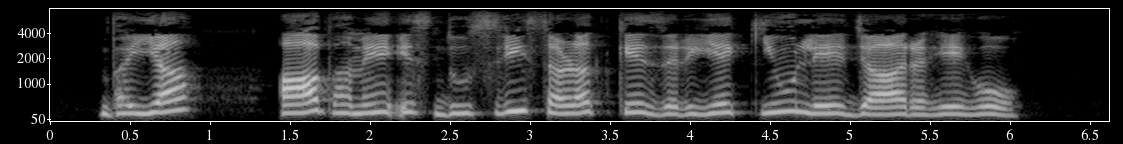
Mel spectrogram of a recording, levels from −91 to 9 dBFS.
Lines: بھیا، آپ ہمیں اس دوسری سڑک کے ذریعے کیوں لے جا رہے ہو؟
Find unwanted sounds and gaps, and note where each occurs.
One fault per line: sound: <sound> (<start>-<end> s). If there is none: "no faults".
no faults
